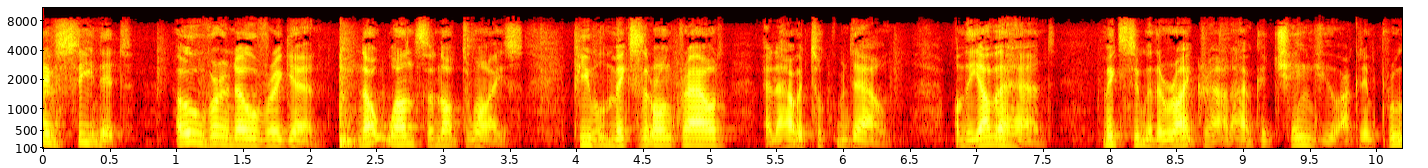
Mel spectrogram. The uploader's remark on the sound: Shiur recorded in Yeshivas Ohr Reuven, Monsey, NY.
